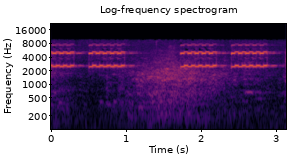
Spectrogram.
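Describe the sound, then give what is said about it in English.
A telephone rings with a bright electronic trill in two paired bursts, fairly loud, separated by a short pause filled with faint background murmur. “Can I phone a friend? All right, if you must. Who are you calling?”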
